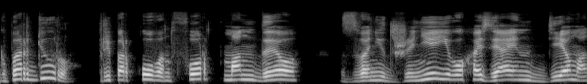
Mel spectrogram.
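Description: A woman talks very slowly with ordinary pitch movement, and the background is quiet. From Siberia, Krasnoyarsk region; Siberia, Russia. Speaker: poet. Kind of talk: poetry reading. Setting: video call. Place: home room. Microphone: lapel.

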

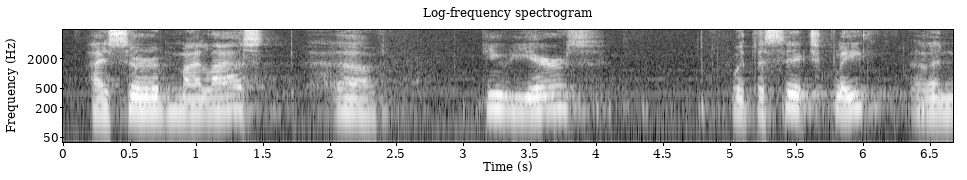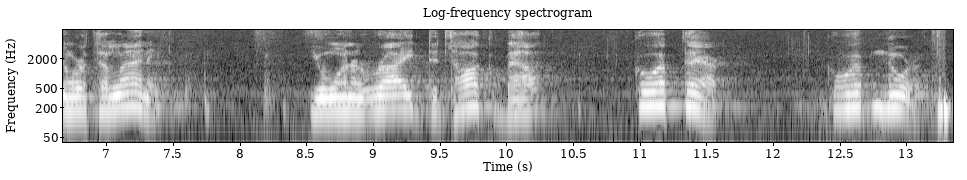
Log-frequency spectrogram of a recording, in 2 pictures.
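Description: With audible room echo and noticeable background noise, a man with a high pitch and an American accent talks at a very slow pace, with fairly even intonation and long, frequent pauses. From southwest Colorado. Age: 80s+. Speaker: war veteran. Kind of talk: public comment. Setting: council meeting.

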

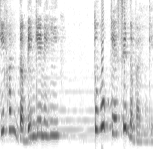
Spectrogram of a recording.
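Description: A woman talks while music plays behind her. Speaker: motivational speaker. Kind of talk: motivational speech.

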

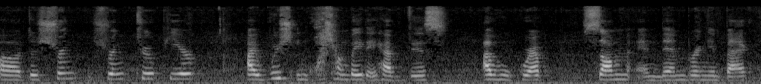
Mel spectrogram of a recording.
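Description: This is a woman speaking. Light background noise can be heard. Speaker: electronics hobby vlogger. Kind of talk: casual vlog chat. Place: shop. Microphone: phone near.

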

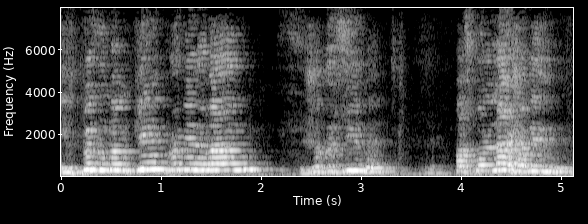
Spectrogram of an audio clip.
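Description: A man's rather unhurried speech comes through noticeable background noise. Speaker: preacher. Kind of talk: sermon in church, preaching with scripture quotes and calls to the congregation. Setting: church with congregation. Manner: fervent, exhortative, pleading tone, repeating phrases for emphasis; halting, stopping and restarting sentences mid-thought.

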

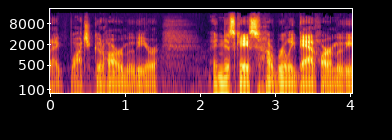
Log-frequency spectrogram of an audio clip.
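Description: A man speaks at a fairly quick pace. Vocal fry runs through his voice. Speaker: podcast host. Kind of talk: casual monologue.

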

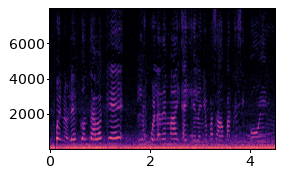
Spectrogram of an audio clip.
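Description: A woman talks at a moderate pace over loud background noise. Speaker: family vlogger. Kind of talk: casual vlog chat. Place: car. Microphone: phone near.

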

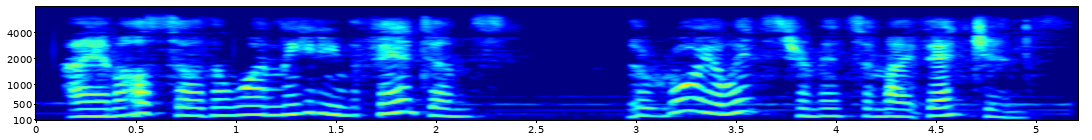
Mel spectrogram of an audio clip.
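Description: A female-sounding put-on character voice at medium pitch moves at a moderate pace over clear music in the background. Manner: vengeful, theatrical.

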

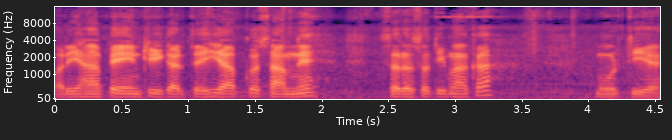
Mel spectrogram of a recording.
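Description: Over light background noise and in a dry sound with no echo, a man speaks at a fairly slow pace with fairly even intonation. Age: 30s. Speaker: law student and vlogger; vlogger. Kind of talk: casual vlog talk to camera. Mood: reflective, nostalgic. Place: open country. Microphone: phone near.

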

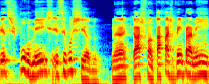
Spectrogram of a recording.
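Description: A man speaks with a bright, sharp tone and vocal fry. His intonation is lively against a quiet background. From Niterói, Rio de Janeiro state, Brazil; Rio de Janeiro state, Brazil. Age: 50s. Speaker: massage therapist; massage therapist vlogger. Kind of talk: motivational talk. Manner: casual, conversational. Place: home room. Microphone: phone near.

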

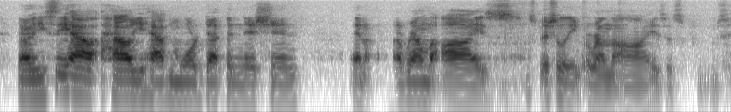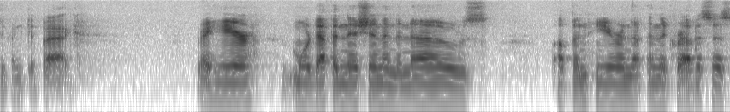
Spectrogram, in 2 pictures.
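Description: A man with a fairly low pitch speaks at a moderate pace with fairly even intonation. His loudness swings widely, and his pauses are long and frequent. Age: 40s. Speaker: model painting youtuber. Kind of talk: tutorial. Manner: halting, repetitive. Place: workshop. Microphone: camera far.

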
